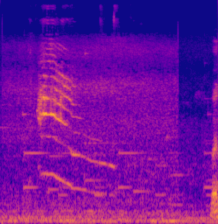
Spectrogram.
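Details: Pet cat Odeuri, voice gone hoarse after tooth extraction surgery, makes one long descending meow that trails off gradually, with soft background music and a brief noise burst near the end.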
